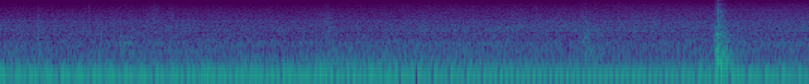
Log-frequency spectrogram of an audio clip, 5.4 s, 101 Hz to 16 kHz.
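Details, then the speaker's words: 1999 Pontiac Firebird Trans Am LS V8, brief run without coolant after fixing a no-oil-pressure problem, now showing lots of oil pressure and no leaks: steady, even idle with a smooth low rumble and no knocking or ticking; healthy. "won't let it run too long cuz we don't have coolant and stuff but it's sounding really good I don't see any oil leaks excellent"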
